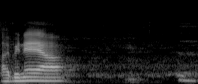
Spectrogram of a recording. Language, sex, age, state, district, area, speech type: Telugu, male, 60+, Telangana, Hyderabad, urban, spontaneous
